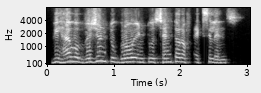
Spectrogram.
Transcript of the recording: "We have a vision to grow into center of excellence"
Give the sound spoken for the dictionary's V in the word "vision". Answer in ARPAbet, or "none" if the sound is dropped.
V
